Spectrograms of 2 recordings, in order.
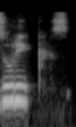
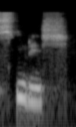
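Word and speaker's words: Zürich: সুরিস shed সুরিস হ্যাঁ সুইজারল্যান্ডের রাজধানী আমরা বাংলা বা ইংরেজিতে জুরি বলি তার মানে এটার উচ্চারণ সুরিষ এখানে কম এই এতক্ষণ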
